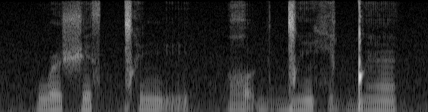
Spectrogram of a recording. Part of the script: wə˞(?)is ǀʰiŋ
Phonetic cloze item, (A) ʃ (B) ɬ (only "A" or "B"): A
